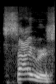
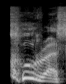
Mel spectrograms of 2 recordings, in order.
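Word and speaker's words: کوروش: They ended up being taken captive to Nebuchadnezzar and it was a great Persian king named Cyrus or Kuras as my neighbor tells me is the Persian pronunciation.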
